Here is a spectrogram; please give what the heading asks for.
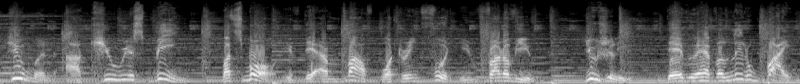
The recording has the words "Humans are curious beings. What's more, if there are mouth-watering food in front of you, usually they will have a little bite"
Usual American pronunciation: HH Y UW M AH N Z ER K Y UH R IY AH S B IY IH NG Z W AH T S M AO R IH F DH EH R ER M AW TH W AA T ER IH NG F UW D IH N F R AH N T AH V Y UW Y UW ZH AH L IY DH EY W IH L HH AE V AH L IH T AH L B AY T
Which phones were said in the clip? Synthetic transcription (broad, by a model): HH Y UW M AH N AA K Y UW R IY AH S B IY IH NG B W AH T S M AO L IH F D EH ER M AW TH W AA T ER IH NG F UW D IH N F R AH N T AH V Y UW Y UW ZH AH L IY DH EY W IH L HH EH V AH L IH T AH L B AY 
